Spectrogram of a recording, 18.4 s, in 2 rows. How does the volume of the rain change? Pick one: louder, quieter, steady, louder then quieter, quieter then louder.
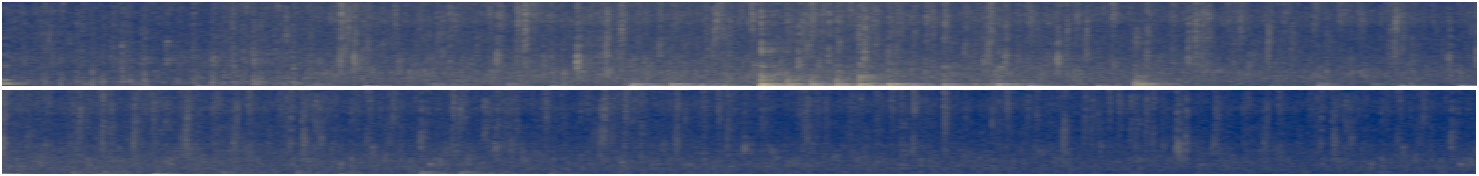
quieter.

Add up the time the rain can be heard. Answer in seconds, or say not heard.
18 s.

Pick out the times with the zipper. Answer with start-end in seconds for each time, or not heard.
not heard.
